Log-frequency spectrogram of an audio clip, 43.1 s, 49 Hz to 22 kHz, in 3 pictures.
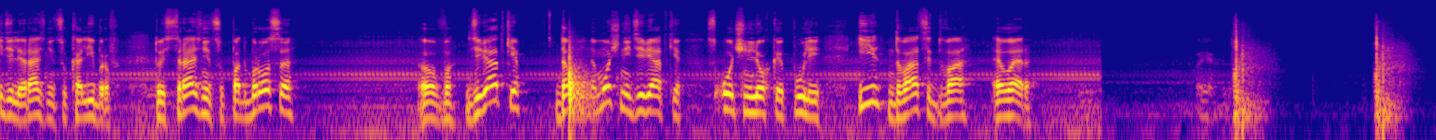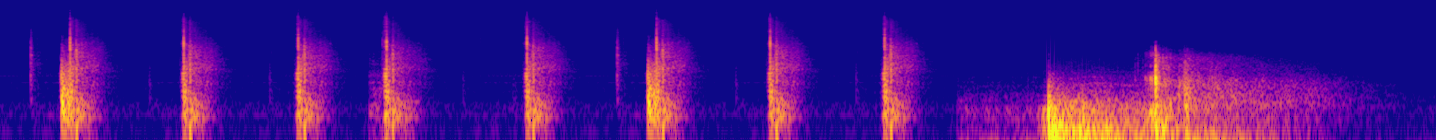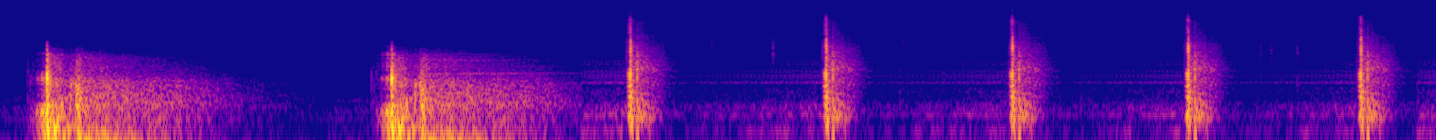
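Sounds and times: loud echoing shots: 4.4s - 8.1s, 15.0s - 15.5s, 40.6s - 41.1s.

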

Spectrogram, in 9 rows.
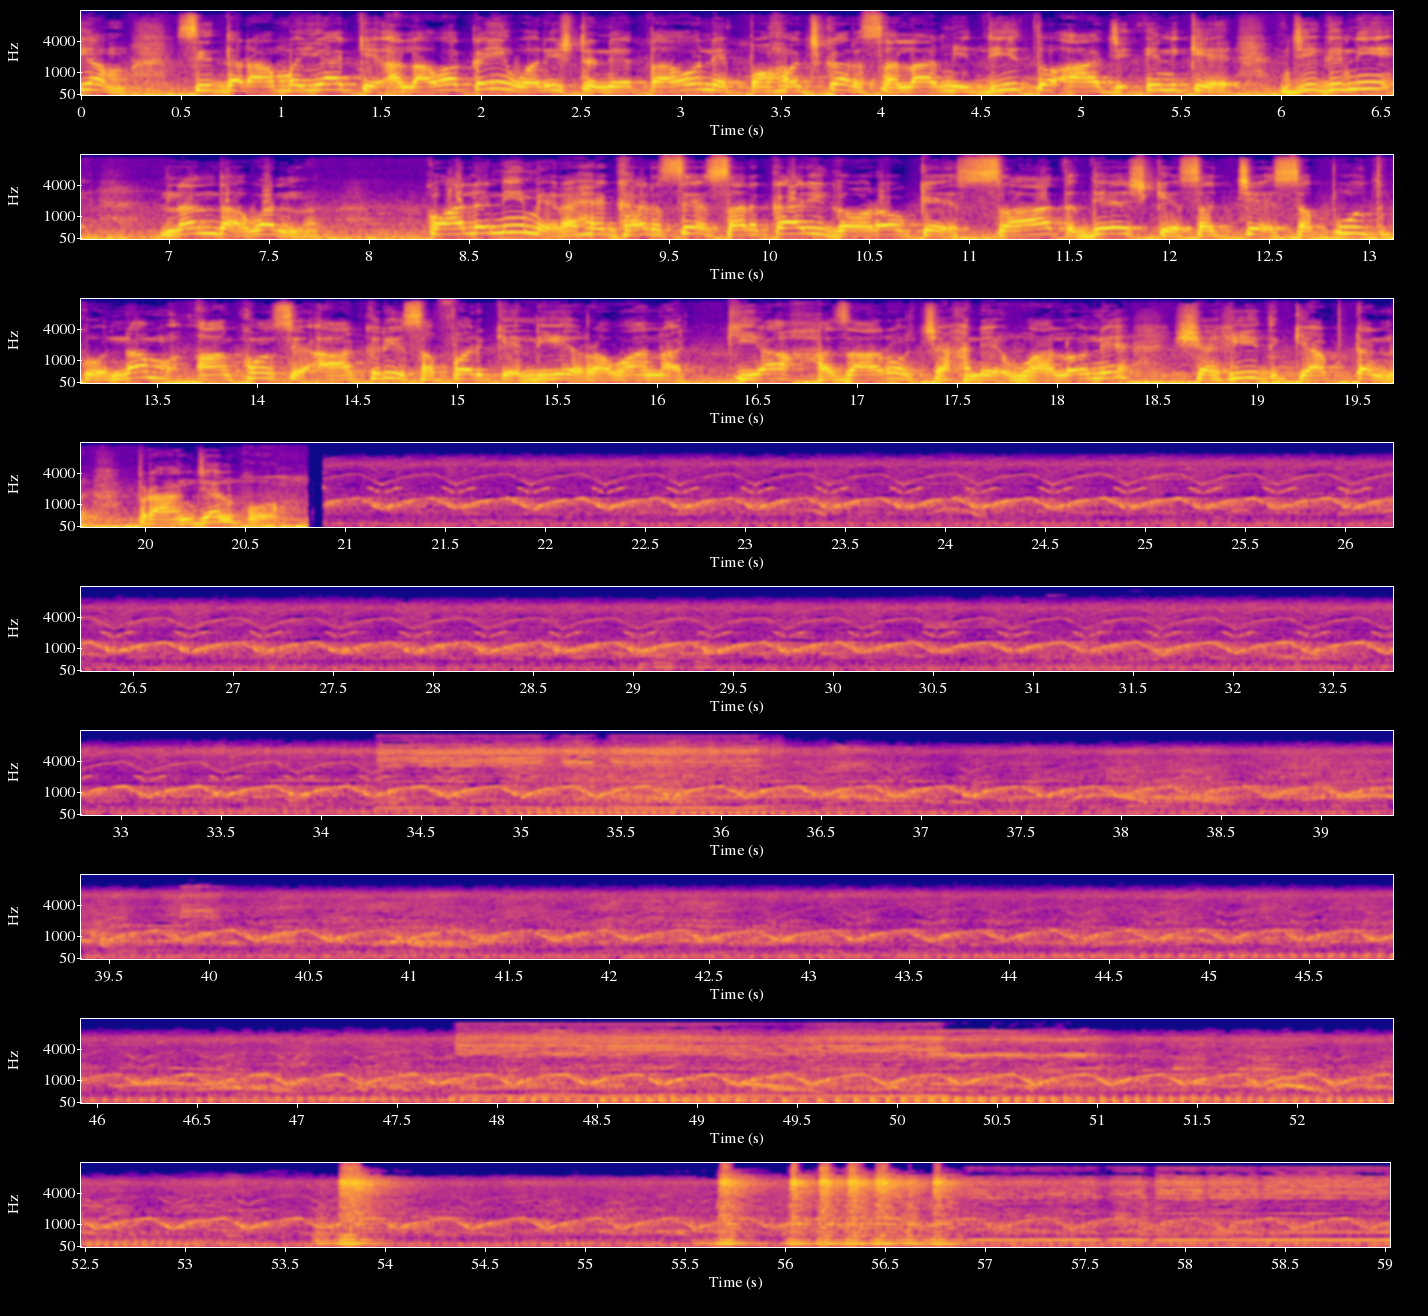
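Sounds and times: police siren wailing: 0.0s - 18.2s, 20.3s - 59.0s
steady low siren tone: 20.4s - 59.0s.

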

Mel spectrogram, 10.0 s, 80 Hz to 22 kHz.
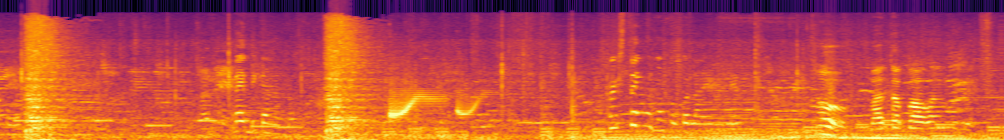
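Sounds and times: background music: 0.0s - 10.0s
rising boing sounds: 3.9s - 5.0s.

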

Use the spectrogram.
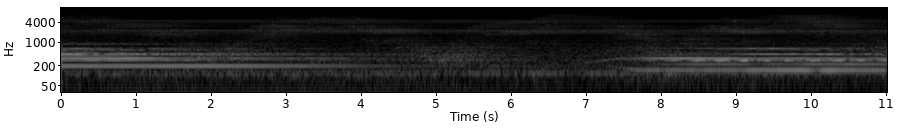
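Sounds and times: ambient electronic drone music: 0.0s - 4.7s, 7.4s - 11.0s
faint high hissing texture: 0.0s - 11.0s.

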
